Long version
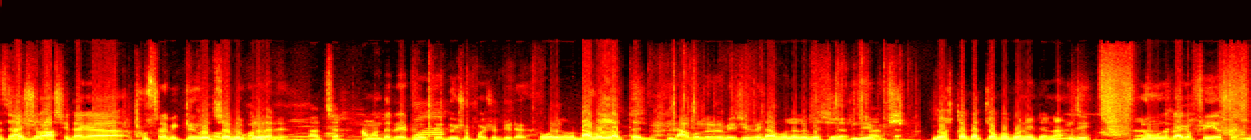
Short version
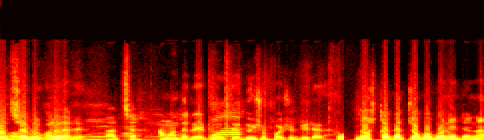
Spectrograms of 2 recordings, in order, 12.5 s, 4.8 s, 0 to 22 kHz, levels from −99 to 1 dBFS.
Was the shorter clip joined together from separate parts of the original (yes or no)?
yes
